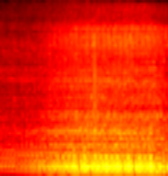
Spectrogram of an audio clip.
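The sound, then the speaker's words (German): A motorcycle engine runs with a steady, throbbing low rumble that swells slightly louder after the first half second and holds there, no voices present. “Das Motorrad und ich. Letztes Kapitel. Ich auf dem Motorrad.”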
